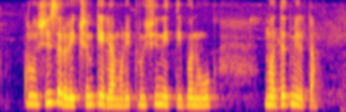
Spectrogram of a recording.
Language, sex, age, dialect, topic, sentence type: Marathi, female, 25-30, Southern Konkan, agriculture, statement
